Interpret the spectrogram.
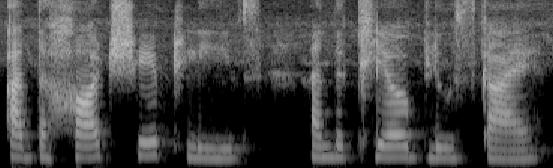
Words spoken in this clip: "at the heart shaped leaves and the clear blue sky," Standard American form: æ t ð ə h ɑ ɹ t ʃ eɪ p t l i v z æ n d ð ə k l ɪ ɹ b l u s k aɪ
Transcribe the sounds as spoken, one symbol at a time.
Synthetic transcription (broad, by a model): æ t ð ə h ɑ ɹ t ʃ eɪ p t l i v z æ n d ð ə k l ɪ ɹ b l u s k aɪ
